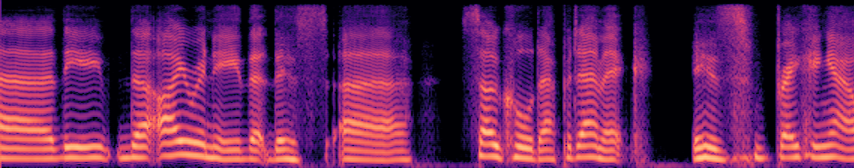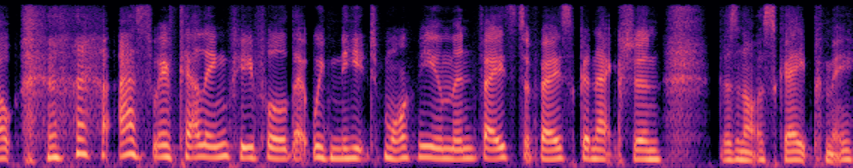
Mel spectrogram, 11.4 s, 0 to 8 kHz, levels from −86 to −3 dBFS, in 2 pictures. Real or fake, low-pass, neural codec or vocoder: fake; 7.2 kHz; codec, 16 kHz in and 24 kHz out, 0.9 kbps, LongCat-Audio-Codec, four codebook decoder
